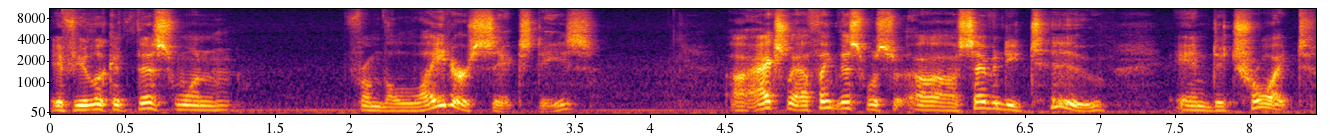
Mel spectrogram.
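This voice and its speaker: With an American accent, a man talks in an ordinary speaking voice at a medium pitch, using lively intonation at a moderate pace. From United States. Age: 60s. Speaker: model car hobbyist YouTuber. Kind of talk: casual commentary to camera. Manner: conversational with frequent fillers.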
